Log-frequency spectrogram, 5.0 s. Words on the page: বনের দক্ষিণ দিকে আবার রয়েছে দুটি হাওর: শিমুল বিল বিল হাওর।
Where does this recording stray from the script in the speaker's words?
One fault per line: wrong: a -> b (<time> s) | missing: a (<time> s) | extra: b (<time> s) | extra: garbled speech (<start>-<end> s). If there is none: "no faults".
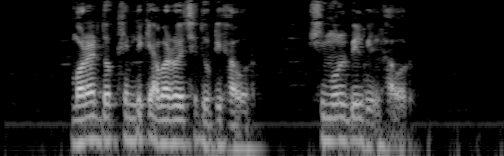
no faults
